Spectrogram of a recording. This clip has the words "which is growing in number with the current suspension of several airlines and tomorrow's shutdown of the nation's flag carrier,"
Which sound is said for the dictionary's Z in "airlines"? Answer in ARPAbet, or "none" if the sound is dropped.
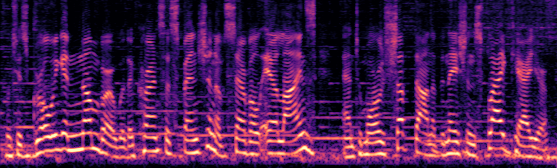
Z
